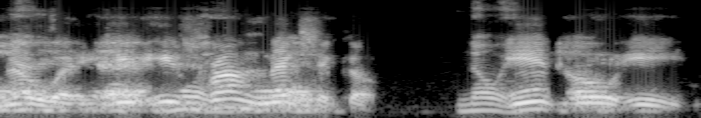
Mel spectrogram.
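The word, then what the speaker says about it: Noé: name no way uh n o o e but they pronounced it in no way he's from Mexico no n-o-e no way and uh his wife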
